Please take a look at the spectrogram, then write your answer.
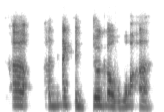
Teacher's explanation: Well, that sounds more kind of Cockney where they have the glottal stop for the T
